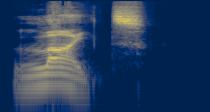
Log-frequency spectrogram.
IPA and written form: laɪt (light)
